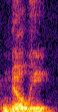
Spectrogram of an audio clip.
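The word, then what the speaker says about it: Noe: It's spelled N O E, like knowi.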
